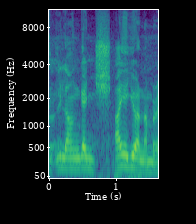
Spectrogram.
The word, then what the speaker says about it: Genç: It's Ilan Genç. Ah, yeah, you are number 8. Yes. I pronounced properly this time, right?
